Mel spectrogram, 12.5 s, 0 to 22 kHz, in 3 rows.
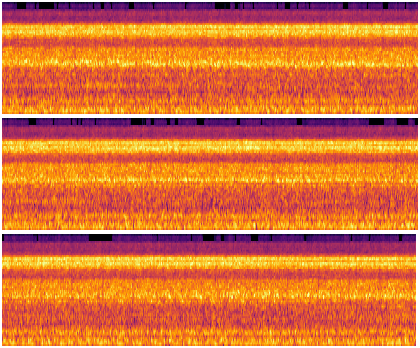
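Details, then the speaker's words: Lathe machining the new piston and rings for a 1911 Stickney 7HP hit-miss engine; continuous busy rattle like a bag of rocks over the steady drive hum, from a wobbling lathe drive pulley, not the headstock; not yet fixed. "Yeah, I know, I gotta fix that pulley. It wobbles, it sounds like a bag of rocks. One day I'll fix it."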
